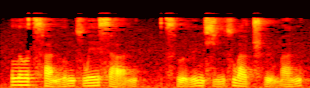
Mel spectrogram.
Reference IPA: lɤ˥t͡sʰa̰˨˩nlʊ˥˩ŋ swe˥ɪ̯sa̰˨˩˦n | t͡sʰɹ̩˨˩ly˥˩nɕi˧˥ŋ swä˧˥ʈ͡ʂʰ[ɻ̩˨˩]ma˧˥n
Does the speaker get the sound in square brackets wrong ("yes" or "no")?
no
